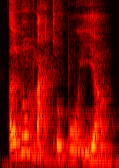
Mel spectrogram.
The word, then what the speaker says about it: onomatopoeia: The pronunciation of this particular word is onomatopoeia.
